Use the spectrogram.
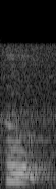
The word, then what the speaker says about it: Hu: the sound is it's it's spelled hu usually in sufism anyway and it's it's just the sound is who and so what i'd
